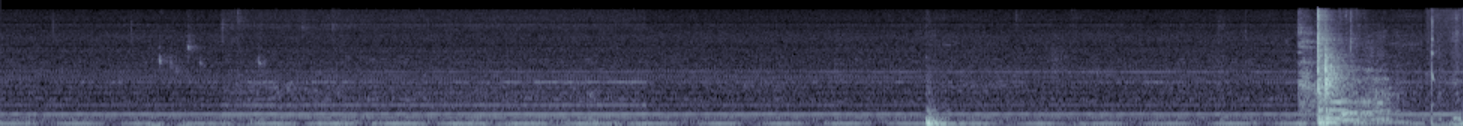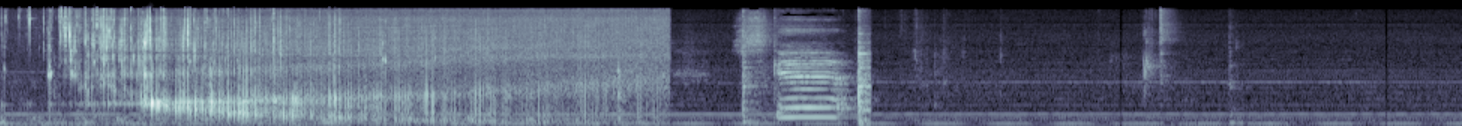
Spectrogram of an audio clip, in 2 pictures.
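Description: A knife scraping and crunching through the kernels of a corn cob on a wooden chopping board for about four seconds, held steady with a fork. Before it, a single knock and a clatter of utensils on the board.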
